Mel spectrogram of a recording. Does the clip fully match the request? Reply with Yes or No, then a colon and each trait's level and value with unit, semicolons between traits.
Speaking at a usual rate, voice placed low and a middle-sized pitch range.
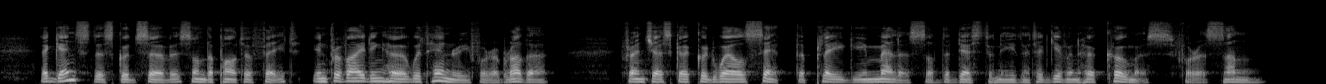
Yes: average, 160 wpm; low, 115 Hz; average, 3.4 semitones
